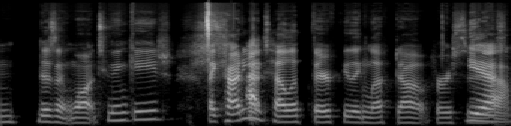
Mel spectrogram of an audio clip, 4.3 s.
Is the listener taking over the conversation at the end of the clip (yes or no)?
yes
